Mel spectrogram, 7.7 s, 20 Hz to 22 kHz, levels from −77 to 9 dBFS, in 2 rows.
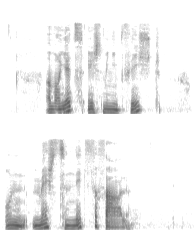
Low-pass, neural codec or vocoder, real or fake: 9.9 kHz; none; real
